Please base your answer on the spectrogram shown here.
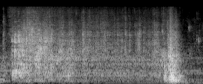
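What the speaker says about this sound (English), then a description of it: "and flush the toilet" A toilet flushes in the small bathroom of a converted 6x12 cargo trailer, giving a short close rushing gurgle that ends in a brief second surge.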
